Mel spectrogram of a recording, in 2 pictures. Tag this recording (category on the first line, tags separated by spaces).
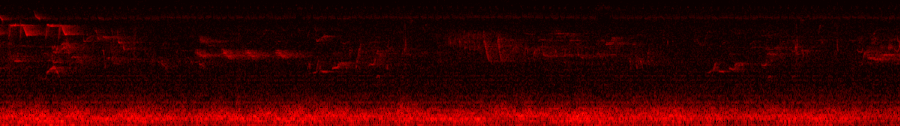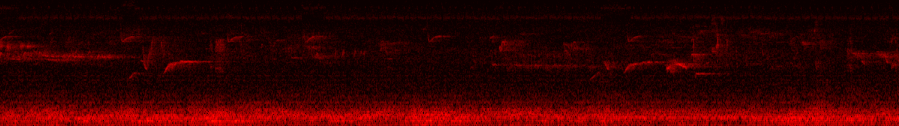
Soundscapes > Nature
data-to-sound Dendrophone raspberry-pi soundscape nature alice-holt-forest artistic-intervention weather-data natural-soundscape sound-installation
